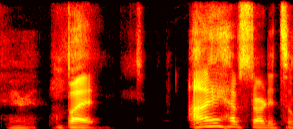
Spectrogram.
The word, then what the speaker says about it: Marriott: said it right, Marriott.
